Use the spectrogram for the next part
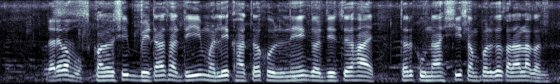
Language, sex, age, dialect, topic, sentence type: Marathi, male, 25-30, Varhadi, banking, question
